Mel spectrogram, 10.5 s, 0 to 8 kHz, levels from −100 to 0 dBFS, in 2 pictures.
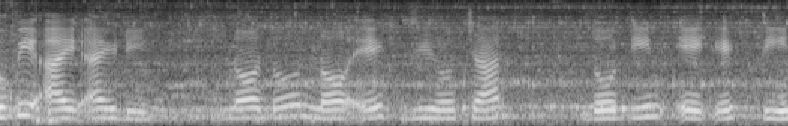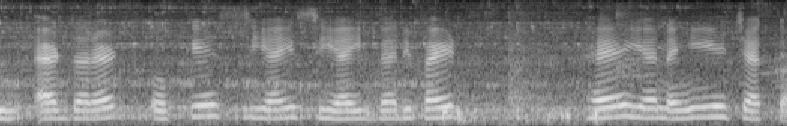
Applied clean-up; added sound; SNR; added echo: none; Liquid; 9 dB; none.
